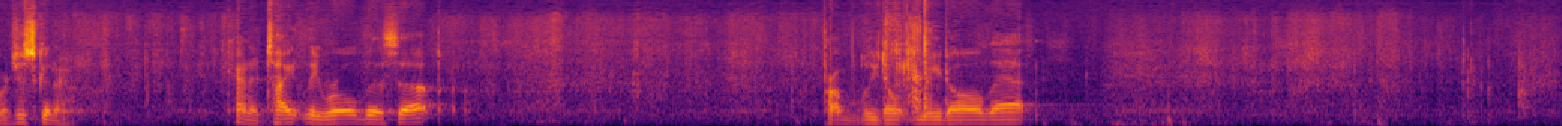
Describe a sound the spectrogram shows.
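A paper towel rustles as it is folded and rolled.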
